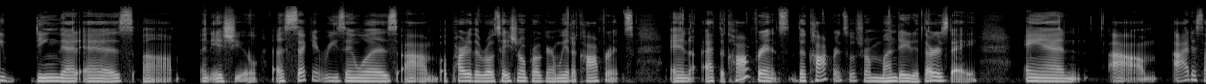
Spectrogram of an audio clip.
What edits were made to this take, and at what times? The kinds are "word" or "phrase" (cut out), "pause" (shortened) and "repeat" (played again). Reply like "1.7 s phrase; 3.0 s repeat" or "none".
2.6 s pause

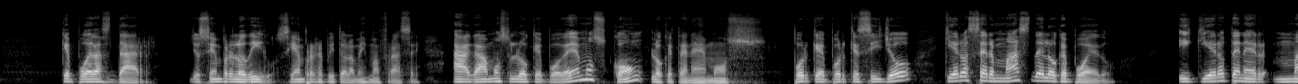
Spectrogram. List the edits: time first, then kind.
7.8 s pause

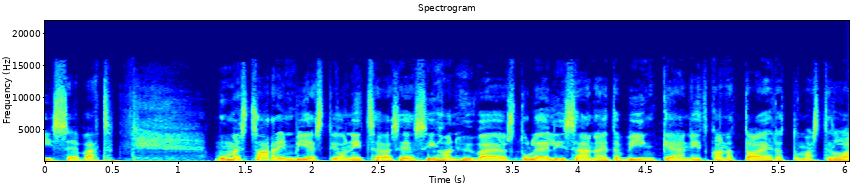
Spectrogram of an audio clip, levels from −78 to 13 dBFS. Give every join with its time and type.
1.5 s word

